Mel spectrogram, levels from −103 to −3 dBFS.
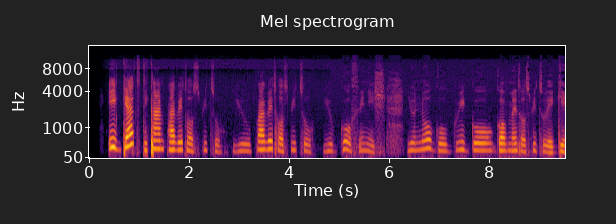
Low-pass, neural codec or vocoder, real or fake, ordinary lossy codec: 10.8 kHz; none; real; Opus, 24 kbps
